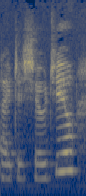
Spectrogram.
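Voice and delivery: ordinary talk, nothing marked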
